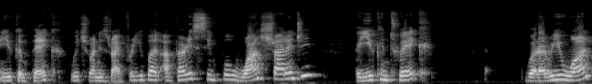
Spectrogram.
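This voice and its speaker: The voice moves at a fairly quick pace in an Italian accent, with very wide pitch swings. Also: woman. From Italy. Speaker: business coach. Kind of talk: podcast interview.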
